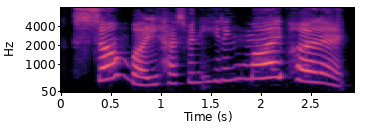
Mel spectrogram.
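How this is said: It is said in a middle-sized voice.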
